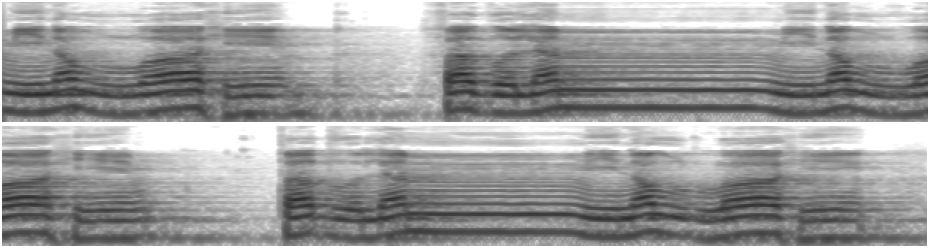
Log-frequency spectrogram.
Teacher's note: zaman burad sesini duyuyoruz Bu sese gunne denir işte ne yapacağız bir ya da bir buçuk elif miktarı tutarak gunneli bir şekilde okuyacağız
